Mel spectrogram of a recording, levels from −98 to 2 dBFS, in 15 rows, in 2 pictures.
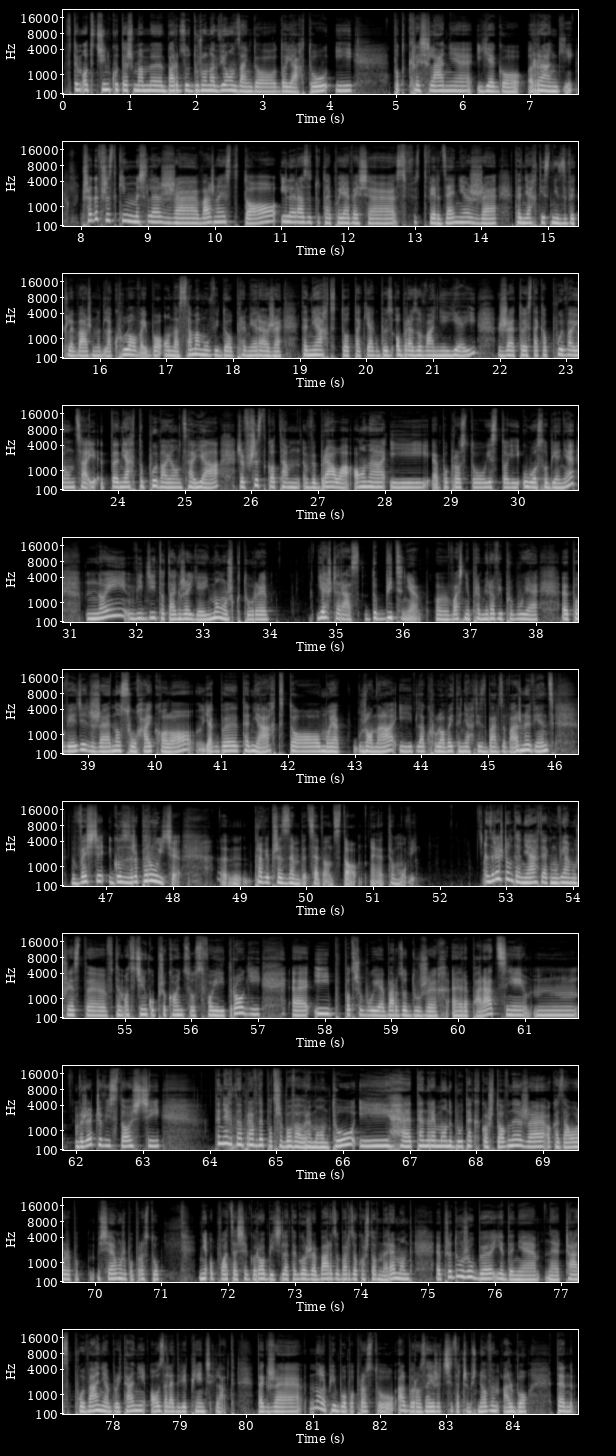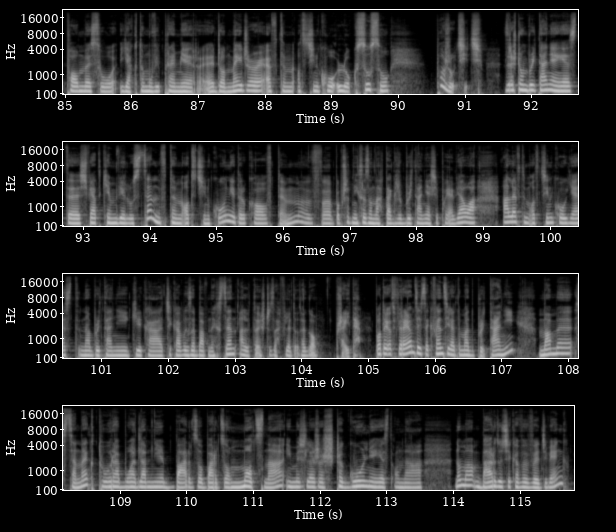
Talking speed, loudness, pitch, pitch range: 140 wpm, -26 LUFS, 185 Hz, 175-205 Hz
